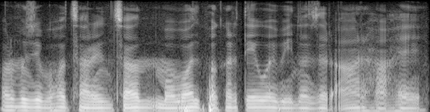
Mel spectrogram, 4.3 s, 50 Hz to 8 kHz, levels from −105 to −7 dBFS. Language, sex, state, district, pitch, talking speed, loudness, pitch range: Hindi, male, Arunachal Pradesh, Papum Pare, 85 Hz, 165 wpm, -19 LUFS, 80-90 Hz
